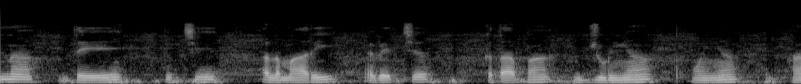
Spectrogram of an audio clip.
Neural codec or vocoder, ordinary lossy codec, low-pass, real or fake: none; Opus, 32 kbps; 7.2 kHz; real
